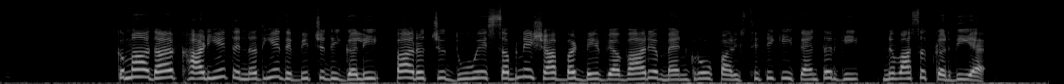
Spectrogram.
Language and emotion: Dogri, neutral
